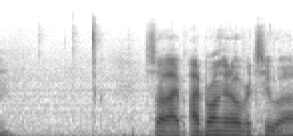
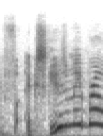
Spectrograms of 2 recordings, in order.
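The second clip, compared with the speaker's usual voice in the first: high-pitched, incredulous "excuse me"; mock-offended, pitched up sharply; retold indignant challenge; 3 dB quieter than usual. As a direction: challenge him in disbelief. Retold challenge to rude salesman.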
